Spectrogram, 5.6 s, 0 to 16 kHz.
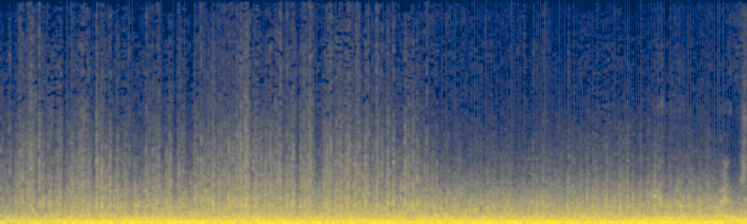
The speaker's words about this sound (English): it had to complete a final certification test that included a 20-second firing of the three main engines. 9, 8, 7, 6. Officially known as the Wet Countdown Demonstration Test, it verified all the systems on the ground and in the spacecraft.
